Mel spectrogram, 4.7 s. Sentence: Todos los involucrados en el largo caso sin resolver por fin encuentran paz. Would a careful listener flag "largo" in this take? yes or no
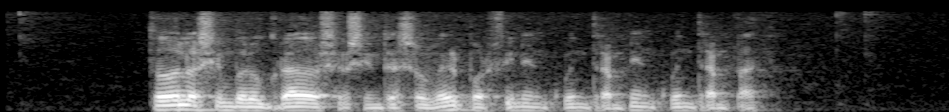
yes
